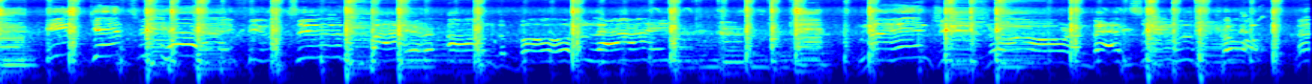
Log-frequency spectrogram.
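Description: Several acoustic guitars, one of them nylon-strung, strummed together in a steady rhythm while a man sings a wavering melody line over them.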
